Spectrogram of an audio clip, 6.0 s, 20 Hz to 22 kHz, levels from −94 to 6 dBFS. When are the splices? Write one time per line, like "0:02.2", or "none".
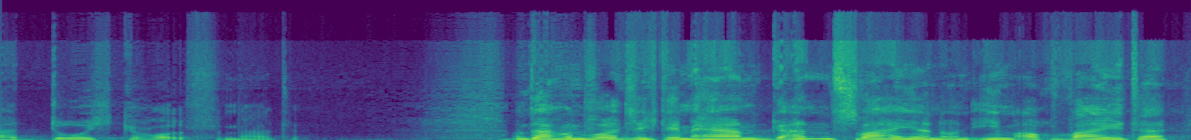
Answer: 0:03.1
0:04.3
